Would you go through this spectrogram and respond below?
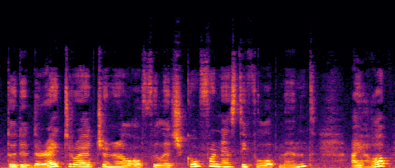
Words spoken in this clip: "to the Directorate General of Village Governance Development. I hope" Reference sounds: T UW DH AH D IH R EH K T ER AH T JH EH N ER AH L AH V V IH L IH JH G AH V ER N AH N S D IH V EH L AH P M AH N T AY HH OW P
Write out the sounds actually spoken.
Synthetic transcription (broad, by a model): T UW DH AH D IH R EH K T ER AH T JH EH N ER AH L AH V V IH L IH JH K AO F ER N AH N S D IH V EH L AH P M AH N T AY HH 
